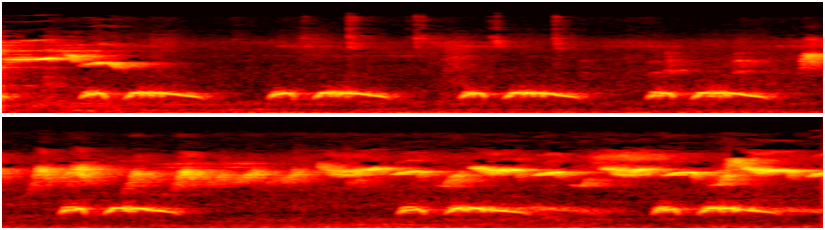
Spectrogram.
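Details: Spotted dove cooing in a regular series of low two-note phrases, a short note then a drawn-out falling one, joined in the second half by bright, busy chirping from a smaller bird.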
